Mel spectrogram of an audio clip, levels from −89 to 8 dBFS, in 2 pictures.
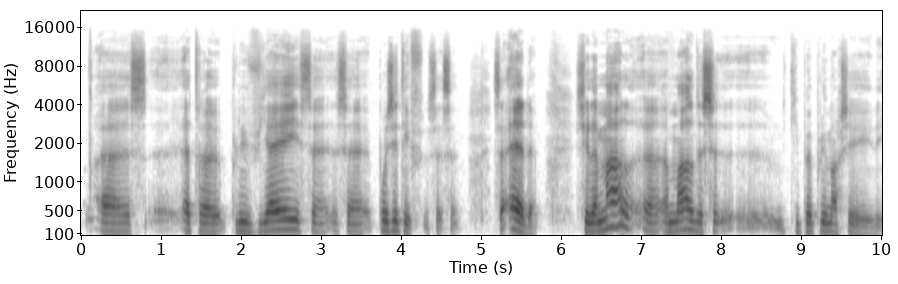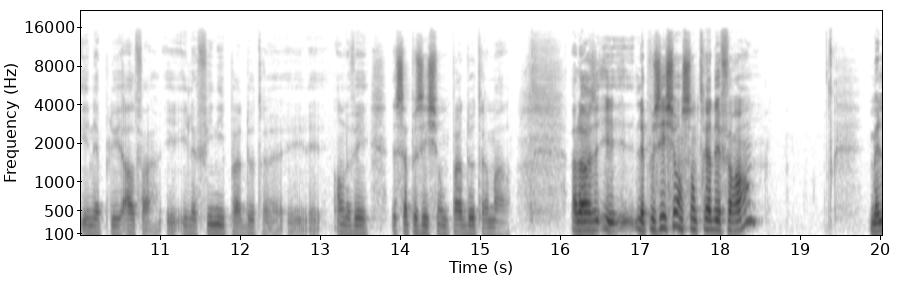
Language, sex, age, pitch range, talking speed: French, male, 60-79, 130-165 Hz, 140 wpm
